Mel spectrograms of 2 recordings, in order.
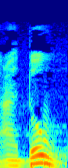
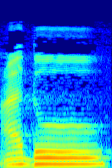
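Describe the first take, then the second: First: The final w is doubled and pressed on the lips. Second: The final w is a plain long vowel. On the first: The speaker calls it right. "tapi aduw" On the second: The speaker calls it wrong. "Bukan wawu maddiyah adu"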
